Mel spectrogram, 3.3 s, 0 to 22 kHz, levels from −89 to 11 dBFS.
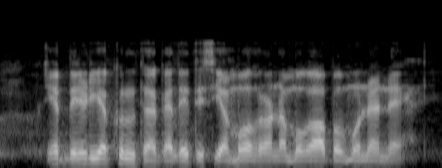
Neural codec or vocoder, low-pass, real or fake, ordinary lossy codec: codec, 16 kHz, 2 kbps, FunCodec, trained on LibriTTS, 25 frames a second; none; fake; none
